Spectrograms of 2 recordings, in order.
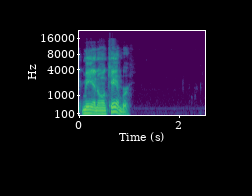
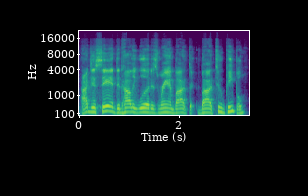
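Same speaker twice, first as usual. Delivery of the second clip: heated and defensive; 5 semitones higher than usual. Real, not acted. Heated reply to a chatter.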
